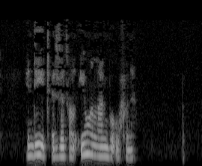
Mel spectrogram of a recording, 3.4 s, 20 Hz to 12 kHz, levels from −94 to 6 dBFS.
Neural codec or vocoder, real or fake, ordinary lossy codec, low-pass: none; real; MP3, 32 kbps; 10.8 kHz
